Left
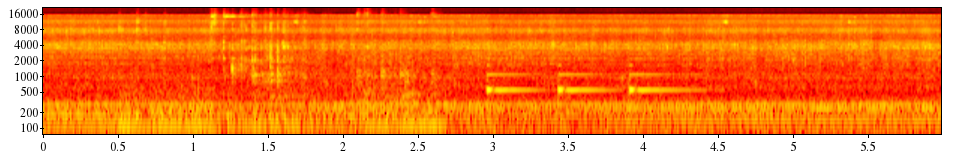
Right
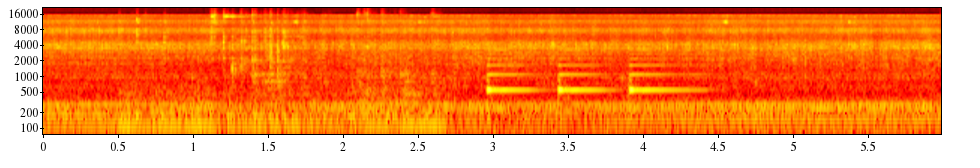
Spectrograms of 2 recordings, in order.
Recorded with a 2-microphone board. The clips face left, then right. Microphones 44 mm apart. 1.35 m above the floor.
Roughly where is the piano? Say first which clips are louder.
Right 4 dB; centre.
